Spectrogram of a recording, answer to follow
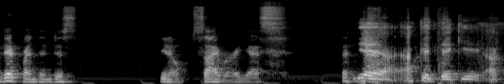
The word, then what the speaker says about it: Xyber: This is KLA Cloud the Wanderer and what you see was the introduction of my guest illustrations of cyber comics. if I'm pronouncing that right.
